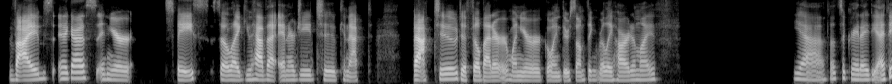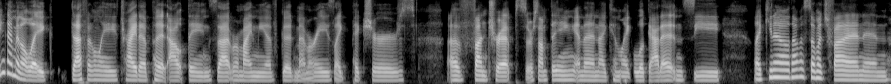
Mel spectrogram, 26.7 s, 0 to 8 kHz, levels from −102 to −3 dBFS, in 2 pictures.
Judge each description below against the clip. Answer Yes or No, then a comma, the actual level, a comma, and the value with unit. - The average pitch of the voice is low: No, medium, 160 Hz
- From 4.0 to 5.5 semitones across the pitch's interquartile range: No, narrow, 2.6 semitones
